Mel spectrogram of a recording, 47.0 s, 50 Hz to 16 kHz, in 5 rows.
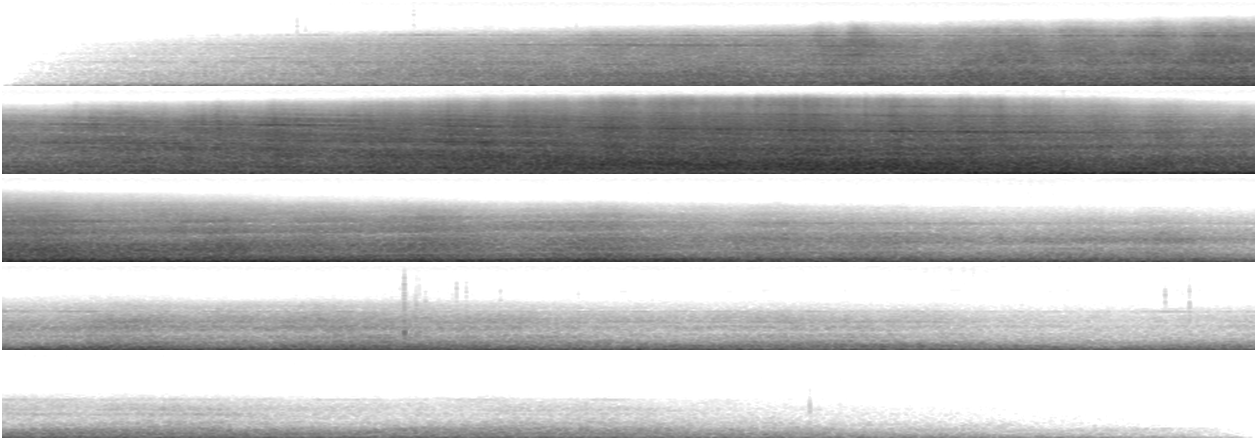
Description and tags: airplane stereo flyby 03
A nice & sunny recording session at the Airport! Positioned right at the flight path of departing planes, this served as a test recording for the Tascam DR-40X. At some point during the session I decided to point the recorder straight up, instead of towards the planes themselves, creating a nice stereo "pass-by" effect.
